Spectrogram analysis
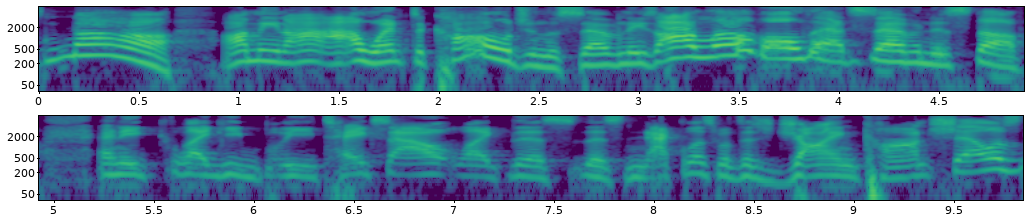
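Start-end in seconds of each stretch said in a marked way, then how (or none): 0.0-4.9 high, loud, gushing cartoon dad; enthusiastic Goofy. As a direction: gush with goofy delight. Voices Goofy gushing about seventies.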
